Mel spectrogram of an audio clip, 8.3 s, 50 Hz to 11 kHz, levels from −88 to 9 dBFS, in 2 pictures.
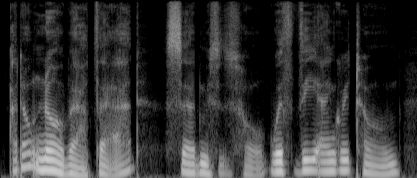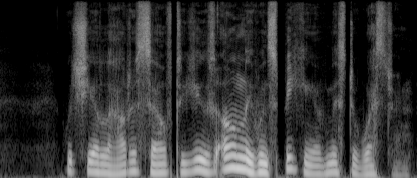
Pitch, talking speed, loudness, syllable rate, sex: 120 Hz, 175 wpm, -20 LUFS, 4.7 syllables/s, male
